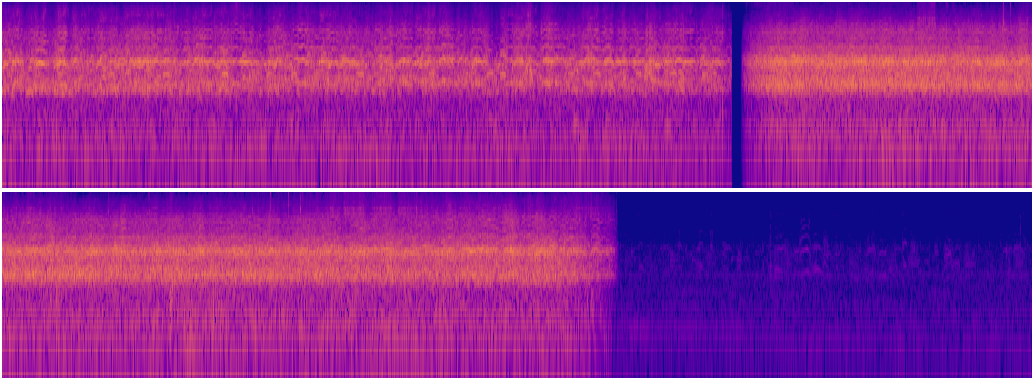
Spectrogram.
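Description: A large flock of snow geese calling in flight, a dense unbroken chorus of honks. It drops out for an instant about eleven seconds in, resumes, and cuts off suddenly near the end.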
